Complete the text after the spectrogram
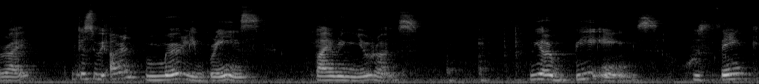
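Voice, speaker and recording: A woman speaks at a very slow pace, with long, frequent pauses. Audible echo from the room surrounds her voice. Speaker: philosophy vlogger. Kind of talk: informal lecture. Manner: deliberate.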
